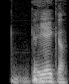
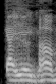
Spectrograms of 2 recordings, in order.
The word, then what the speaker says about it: Gallego: You, as I understand it, and obviously since I didn't know how to pronounce Gallego. It's Gallego. Gallego.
